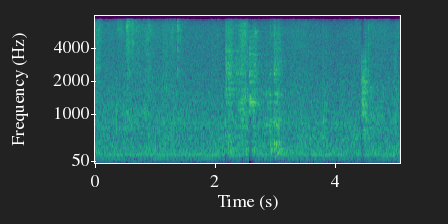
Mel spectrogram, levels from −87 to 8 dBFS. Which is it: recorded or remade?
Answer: recorded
